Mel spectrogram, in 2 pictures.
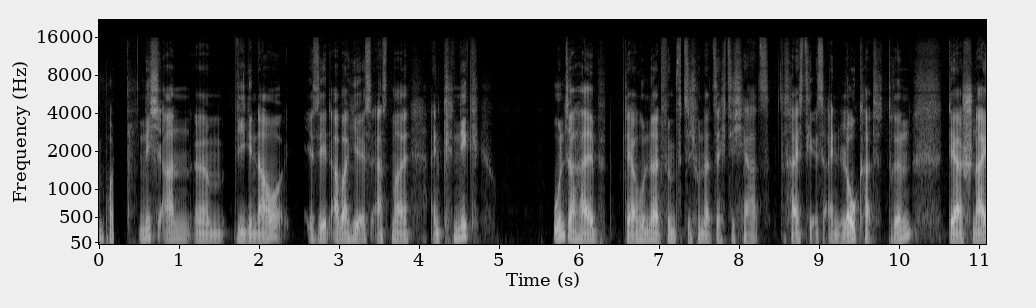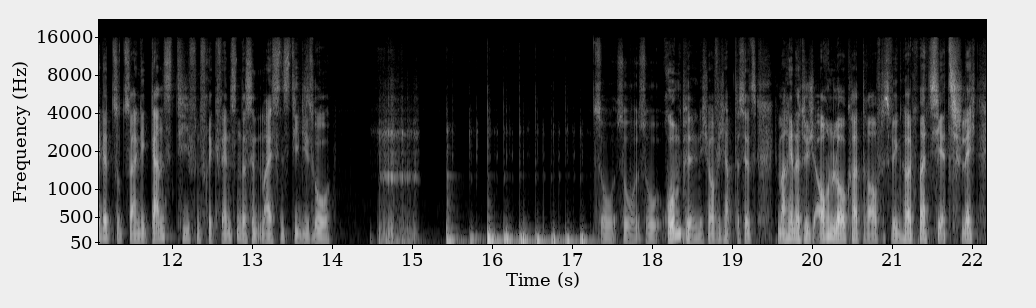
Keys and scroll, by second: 0.0 space.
